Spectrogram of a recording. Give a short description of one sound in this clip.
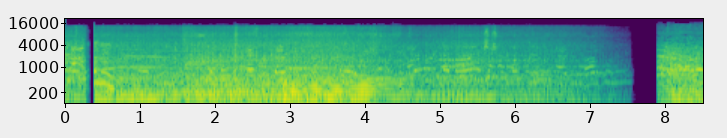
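Several people talk excitedly close by through a phone microphone.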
